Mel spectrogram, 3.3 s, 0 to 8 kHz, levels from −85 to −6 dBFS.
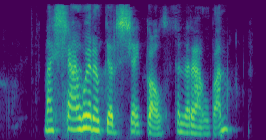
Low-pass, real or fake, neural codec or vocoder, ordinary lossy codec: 7.2 kHz; fake; codec, 24 kHz, 1.5 kbps, HILCodec; MP3, 48 kbps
